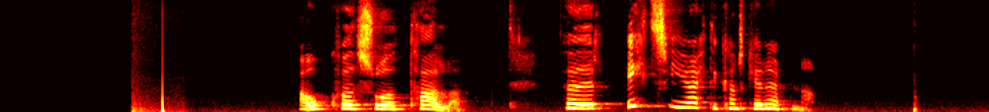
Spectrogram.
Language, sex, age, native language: Icelandic, female, 30-39, Icelandic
